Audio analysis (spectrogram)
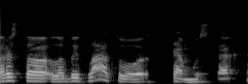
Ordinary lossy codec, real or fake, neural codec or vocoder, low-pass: Opus, 32 kbps; real; none; 7.2 kHz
